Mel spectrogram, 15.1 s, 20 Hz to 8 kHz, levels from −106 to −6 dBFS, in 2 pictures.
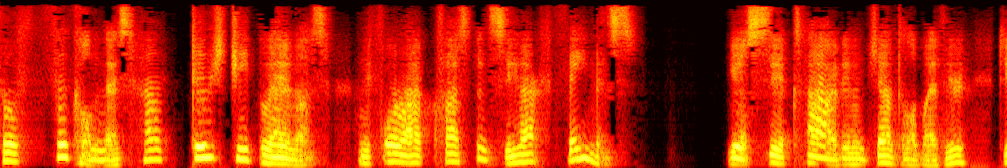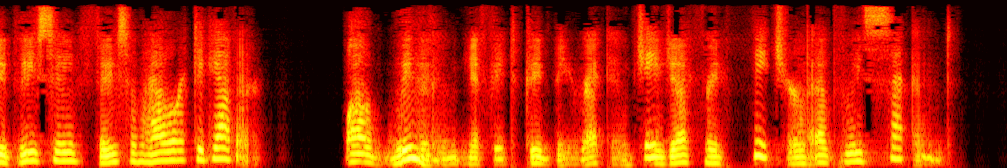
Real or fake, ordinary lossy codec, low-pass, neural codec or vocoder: fake; MP3, 32 kbps; 7.2 kHz; codec, 16 kHz, 0.5 kbps, FreqCodec, smaller model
